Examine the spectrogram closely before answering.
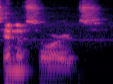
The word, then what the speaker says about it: X of Swords: on the wikipedia page it is pronounced ten of swords which i i'm gonna say like i get it it's a reference to the tarot card but we were talking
